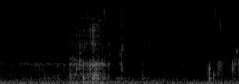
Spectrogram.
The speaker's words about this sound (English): Excuse me while I sip my pumpkin spice coffee.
